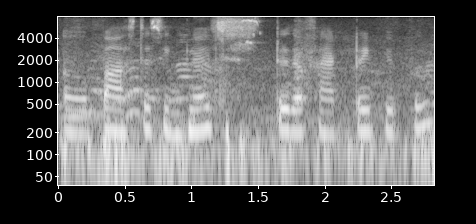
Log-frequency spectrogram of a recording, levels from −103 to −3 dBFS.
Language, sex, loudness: English, female, -17 LUFS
